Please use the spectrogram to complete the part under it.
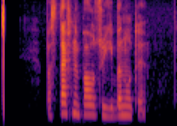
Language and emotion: Russian, angry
